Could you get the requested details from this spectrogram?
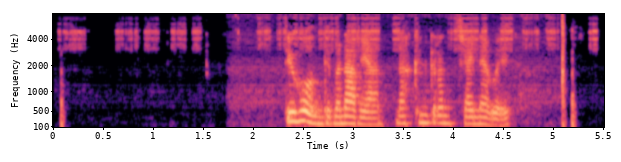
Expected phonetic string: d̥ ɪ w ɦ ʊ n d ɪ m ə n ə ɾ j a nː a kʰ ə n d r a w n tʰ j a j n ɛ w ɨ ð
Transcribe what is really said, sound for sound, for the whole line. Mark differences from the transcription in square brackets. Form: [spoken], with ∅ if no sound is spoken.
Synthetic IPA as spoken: d̥ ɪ w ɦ ʊ n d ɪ m ə n [a] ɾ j a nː a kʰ ə n [ɡ] r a [∅] n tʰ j a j n ɛ w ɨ ð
